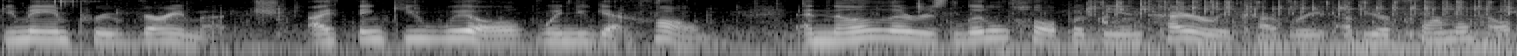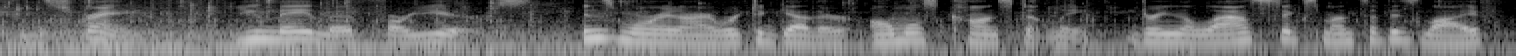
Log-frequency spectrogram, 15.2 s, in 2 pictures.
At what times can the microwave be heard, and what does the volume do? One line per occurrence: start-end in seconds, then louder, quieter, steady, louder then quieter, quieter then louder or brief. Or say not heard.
not heard.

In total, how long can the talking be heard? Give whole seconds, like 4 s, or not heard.
15 s.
